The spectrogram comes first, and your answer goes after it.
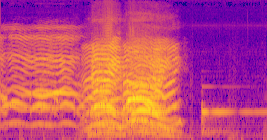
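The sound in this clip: A child crying in loud, wailing sobs that waver in pitch and swell in intensity, then stop and give way to a steady electronic tone.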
